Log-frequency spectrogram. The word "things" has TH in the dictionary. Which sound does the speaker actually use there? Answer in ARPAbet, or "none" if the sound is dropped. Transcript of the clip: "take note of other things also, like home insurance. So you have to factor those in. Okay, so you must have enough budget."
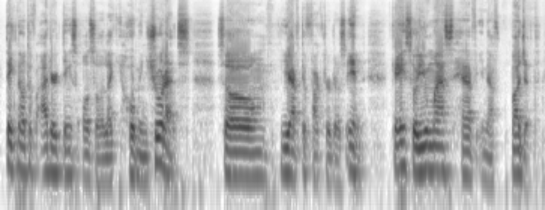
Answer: T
